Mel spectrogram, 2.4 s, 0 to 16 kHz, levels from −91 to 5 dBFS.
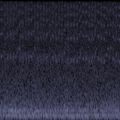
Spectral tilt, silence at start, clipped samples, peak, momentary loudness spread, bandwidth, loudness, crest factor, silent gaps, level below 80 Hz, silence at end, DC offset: -3.5 dB/octave; 0 s; under 0.1%; -34 dBFS; 1 LU; 16 kHz; -48 LUFS; 16 dB; none; -58 dBFS; 0 s; under 0.1%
